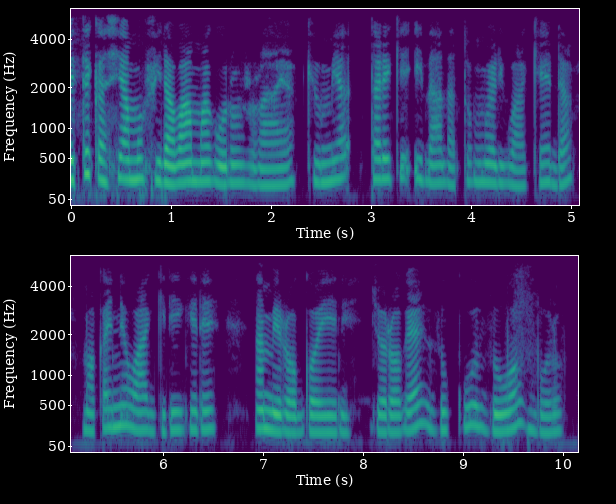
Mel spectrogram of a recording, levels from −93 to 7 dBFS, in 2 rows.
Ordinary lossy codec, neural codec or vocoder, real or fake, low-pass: none; none; real; 5.4 kHz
